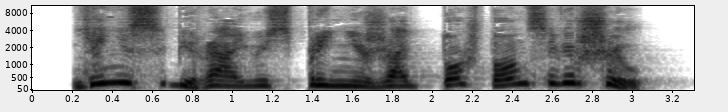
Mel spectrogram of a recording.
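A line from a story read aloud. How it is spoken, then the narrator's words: Shouting. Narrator (Russian): закричала миссис Уизли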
